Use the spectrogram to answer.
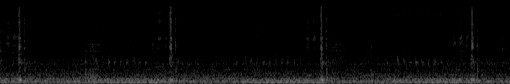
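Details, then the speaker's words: Spectra S2 electric breast pump running: low steady motor hum with a soft rhythmic click and hiss about every 1.5 seconds. The internal motor is not too loud but may vibrate on the surface. "motor in it it's not too loud what I will say is that because the motor is you know inside the pump whatever you set your pump on it may vibrate a little"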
